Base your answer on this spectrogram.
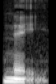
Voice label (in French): "nei3", chinois; Cours-de-Chinois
